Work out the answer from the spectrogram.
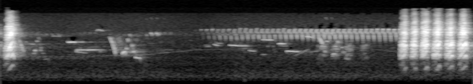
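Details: Black-billed magpie giving a short harsh burst, then after a gap a rattling chatter of about seven rasping notes at the end; thin whistles and a long buzzy trill from other birds fill the middle.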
